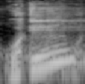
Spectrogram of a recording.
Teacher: وَإِن تُبْدُوا مَا فِي أَنفُسِكُمْ أَوْ تُخْفُوهُ، وَإِن اخفا حقیقی کیونکہ نون ساکن کے بعد حروف اخفا کے 15 حرفوں میں سے تا ہے تو یہاں ناک میں آواز کو چھپا کر پڑھیں گے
